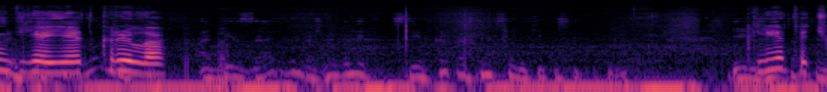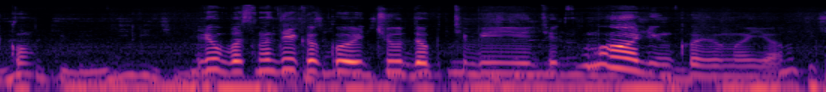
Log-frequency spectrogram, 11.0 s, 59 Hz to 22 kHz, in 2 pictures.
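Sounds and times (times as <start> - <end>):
car cabin rumble: 0.0 - 11.0
low voice murmuring: 0.7 - 9.6.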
